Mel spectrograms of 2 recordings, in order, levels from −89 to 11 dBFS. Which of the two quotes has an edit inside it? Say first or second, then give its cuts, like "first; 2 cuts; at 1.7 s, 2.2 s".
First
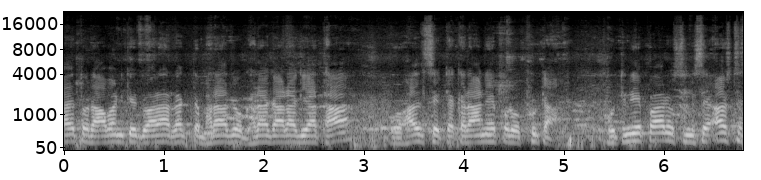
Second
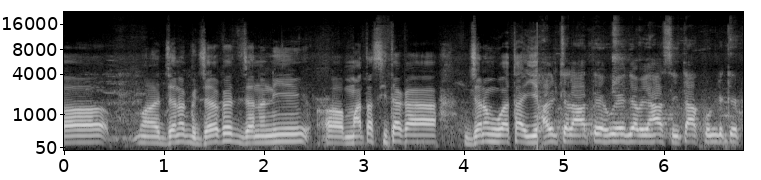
second; 1 cut; at 4.7 s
